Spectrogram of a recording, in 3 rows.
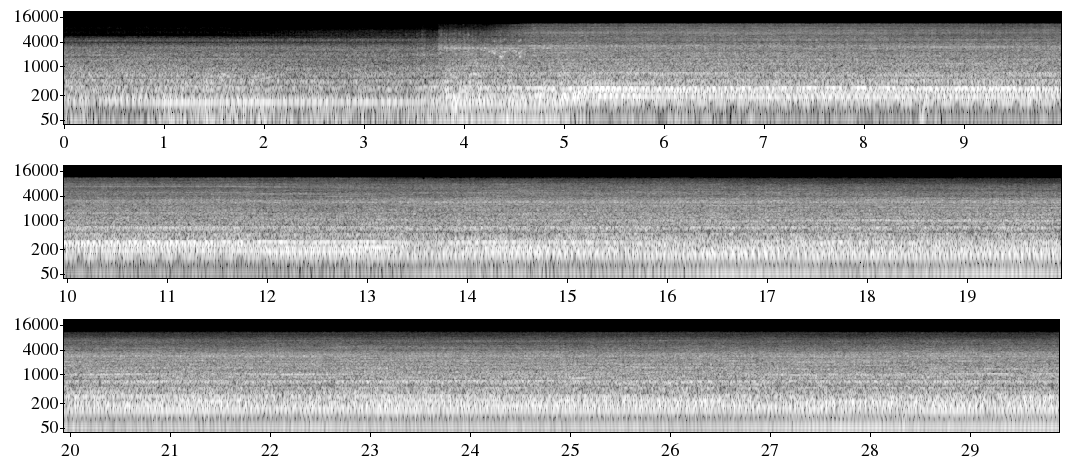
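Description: Wood-Mizer LT35 portable bandsaw mill running, its engine steady while the band blade saws lengthwise through a Douglas fir log. About four seconds in, the blade enters the wood and the sound gets louder and hissier, then holds steady through the cut.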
